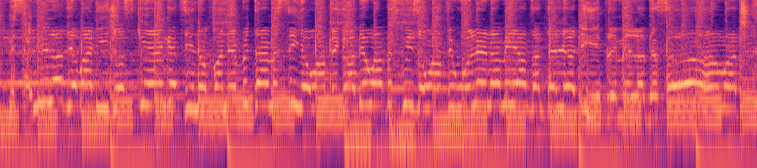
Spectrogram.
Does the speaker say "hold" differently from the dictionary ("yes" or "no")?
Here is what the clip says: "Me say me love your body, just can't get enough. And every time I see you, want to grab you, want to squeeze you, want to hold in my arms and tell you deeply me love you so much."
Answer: yes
